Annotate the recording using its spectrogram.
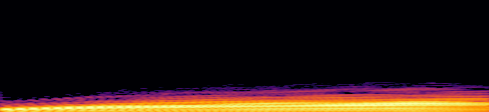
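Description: A deep synthesizer swell that slowly rises in pitch and grows louder, the build-up of a TV programme's opening theme.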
